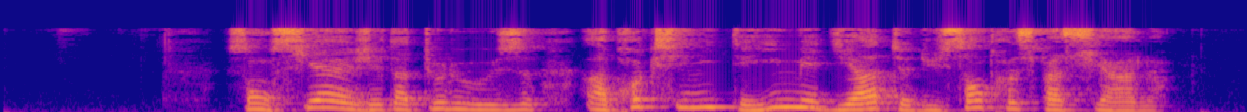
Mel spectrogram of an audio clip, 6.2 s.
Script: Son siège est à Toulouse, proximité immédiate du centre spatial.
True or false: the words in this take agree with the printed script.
false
